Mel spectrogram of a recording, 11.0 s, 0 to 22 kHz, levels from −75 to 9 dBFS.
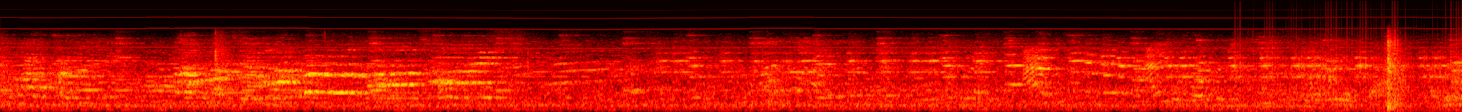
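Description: A switching supply whistle runs throughout, a faint high tone drifting between 3.67 and 3.88 kHz, well below the signal, visible on a spectrogram as a thin wandering horizontal line. From 9.24 s to the end, buffer tearing adds a 50 Hz robotic buzz. A small slice of each period repeats audio from a few tens of milliseconds earlier, showing as regular hard seams in the waveform.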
